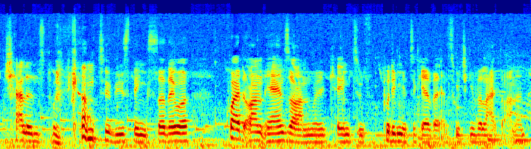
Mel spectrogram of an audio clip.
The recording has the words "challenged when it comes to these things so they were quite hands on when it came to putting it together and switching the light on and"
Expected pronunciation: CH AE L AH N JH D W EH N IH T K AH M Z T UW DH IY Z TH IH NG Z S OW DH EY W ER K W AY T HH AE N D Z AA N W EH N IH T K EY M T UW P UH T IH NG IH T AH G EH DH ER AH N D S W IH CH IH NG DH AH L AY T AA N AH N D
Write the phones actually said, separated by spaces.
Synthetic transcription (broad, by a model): CH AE L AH N JH D W EH N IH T K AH M T UW DH IY Z TH IH NG Z S OW DH EY W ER K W AY T HH AE N D Z AA N W EH N IH T K EY M T UW P UH T IH NG IH T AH G EH DH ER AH N S W IH CH IH NG DH AH L AY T AA N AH N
